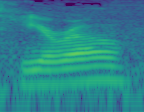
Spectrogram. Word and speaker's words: gyro: a perfectly balanced gyro I believe it's pronounced hero I can't well the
